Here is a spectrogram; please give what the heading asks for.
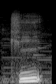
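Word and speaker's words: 木: Le kido, qu'est-ce que c'est qui ? C'est l'arbre. En japonais, l'arbre se prononce qui ?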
